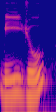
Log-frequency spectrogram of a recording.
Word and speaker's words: bureau: Look at the spelling. B-U-R-E-A-U. E-A-U. Bureau. Bureaucracy. It is not, spelling is not same as pronunciation, so look at the spelling.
